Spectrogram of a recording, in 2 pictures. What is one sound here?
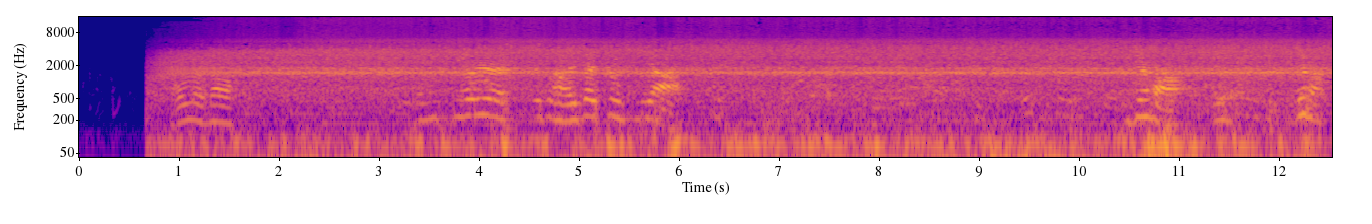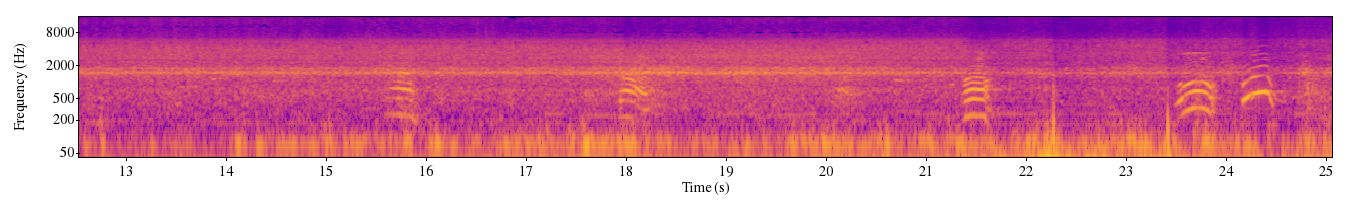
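A young man talks with animation, close up.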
